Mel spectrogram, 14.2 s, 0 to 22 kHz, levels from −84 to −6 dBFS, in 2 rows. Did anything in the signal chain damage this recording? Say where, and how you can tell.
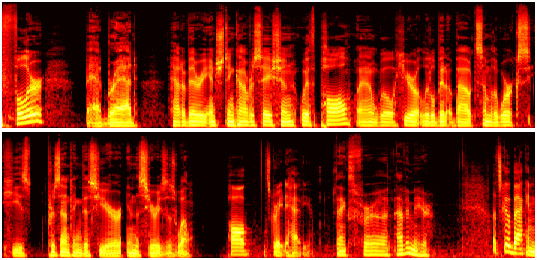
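No, nothing along the signal chain has left any audible damage on this speech recording, and the signal holds steady throughout without dropouts, distortion or timing disturbances.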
